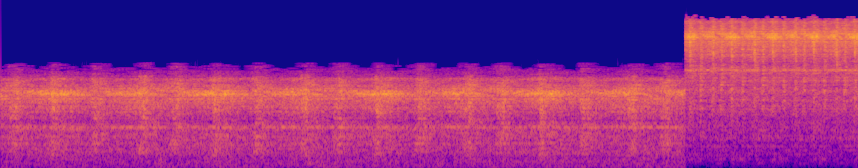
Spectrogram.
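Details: Rebuilt Stuart model steam engine after the reversed slide valve was corrected and retimed, turning slowly on low pressure. Light, slightly uneven clicking at just over one beat a second; running freely, normal.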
